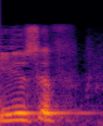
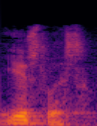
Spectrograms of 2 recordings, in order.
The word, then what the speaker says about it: Yusuf: going to be in english my name is yousef can you say yousef first time you got it right all these years my wife still pronounces it useless it could be a speech and peppermint i'm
